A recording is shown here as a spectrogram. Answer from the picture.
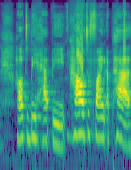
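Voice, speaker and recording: This woman has a non-native accent. She talks at a moderate pace. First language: not English. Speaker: book reviewer. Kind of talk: casual book review monologue. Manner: animated.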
